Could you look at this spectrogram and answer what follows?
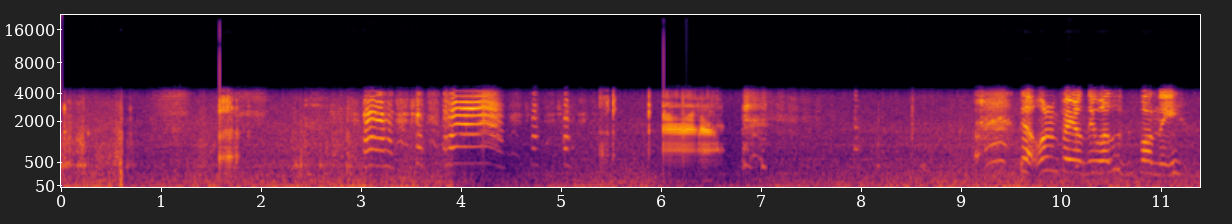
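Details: Several loud, drawn-out, deliberate tonal belches by a girl in a car while her baby brother laughs; voices, laughter and car noise behind.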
